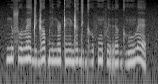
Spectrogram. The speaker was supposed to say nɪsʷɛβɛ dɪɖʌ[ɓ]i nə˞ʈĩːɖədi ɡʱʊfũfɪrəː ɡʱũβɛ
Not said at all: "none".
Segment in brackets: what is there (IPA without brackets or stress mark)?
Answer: ɓ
